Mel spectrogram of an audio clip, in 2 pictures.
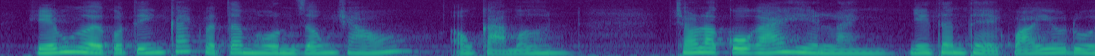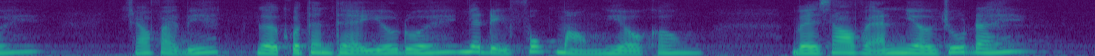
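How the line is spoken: Smiling old man. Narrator (Vietnamese): Trần Lão mỉm cười

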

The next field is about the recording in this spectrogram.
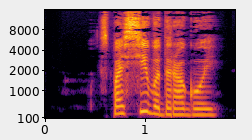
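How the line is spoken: Snide, smiling tone. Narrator (Russian): ехидно улыбаюсь

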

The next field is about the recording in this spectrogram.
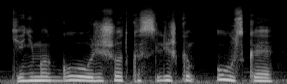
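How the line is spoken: Silent thought, near sobbing. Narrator (Russian): чуть не рыдая от боли, мысленно ответила ему Юля

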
